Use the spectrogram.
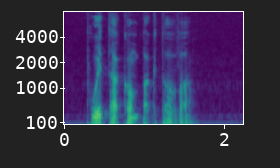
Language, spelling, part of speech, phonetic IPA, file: Polish, płyta kompaktowa, noun, [ˈpwɨta ˌkɔ̃mpakˈtɔva], Pl-płyta kompaktowa.ogg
